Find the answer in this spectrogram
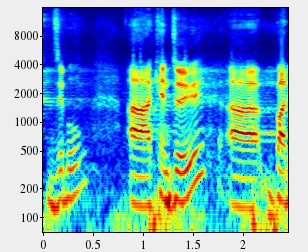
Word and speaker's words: XBL: It's kind of similar to what XBL, or as I've discovered today is pronounced Zibble, can do, but it's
